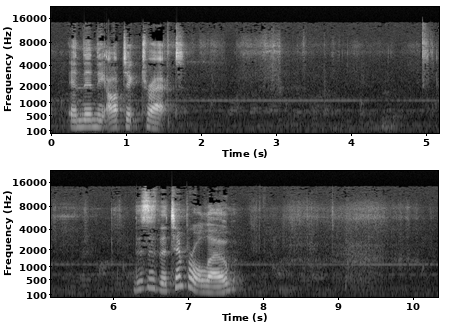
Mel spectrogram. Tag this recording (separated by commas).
Speech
